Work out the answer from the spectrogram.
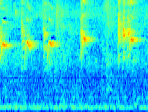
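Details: Untrained sunbird in full song: short, thin, very high chirps and squeaks in quick bursts about every half second, with a steady low hum underneath.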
